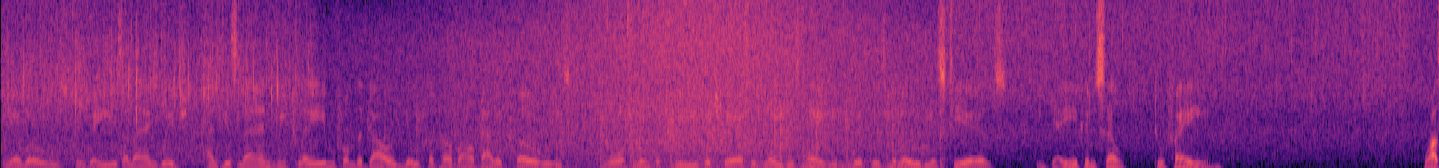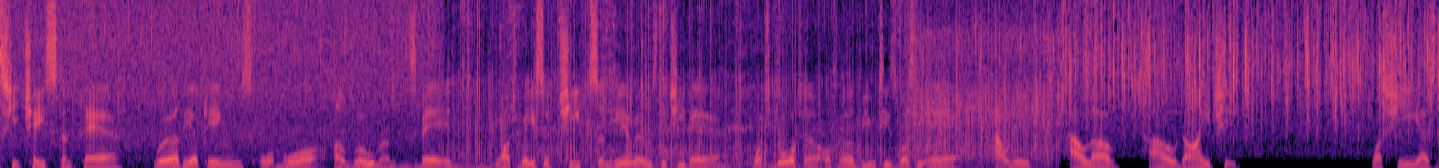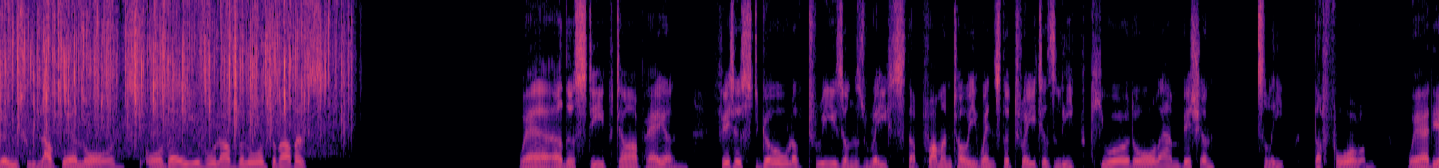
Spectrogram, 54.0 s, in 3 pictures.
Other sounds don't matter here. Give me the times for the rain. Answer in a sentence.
The rain can be heard from 0.0 to 40.5 s.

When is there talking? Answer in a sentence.
You can hear the talking from 0.0 to 15.3 s, from 17.8 to 33.5 s, from 35.1 to 40.0 s and from 42.5 to 53.9 s.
